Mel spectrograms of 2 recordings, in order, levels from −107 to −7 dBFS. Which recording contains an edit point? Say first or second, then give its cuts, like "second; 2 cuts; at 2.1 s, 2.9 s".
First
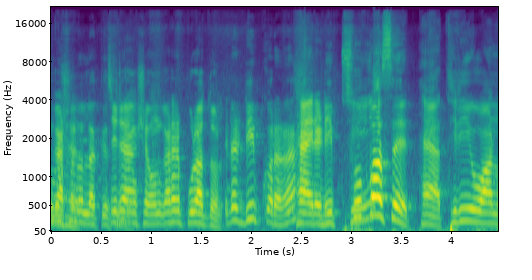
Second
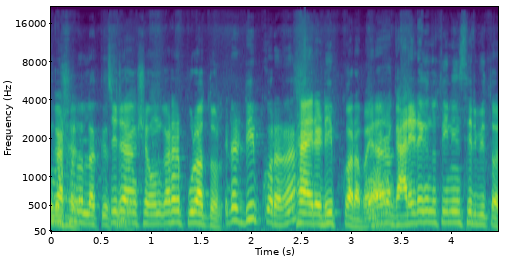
first; 1 cut; at 2.9 s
